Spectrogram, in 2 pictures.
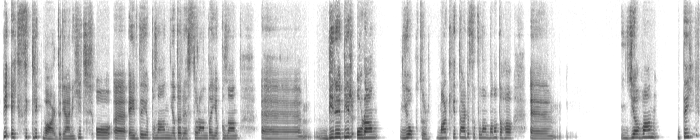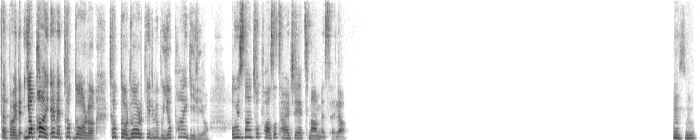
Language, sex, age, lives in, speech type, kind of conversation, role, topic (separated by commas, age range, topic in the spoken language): Turkish, female, 30-34, Netherlands, conversation, unstructured, none, En sevdiğin yemek hangisi ve onu neden seviyorsun?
